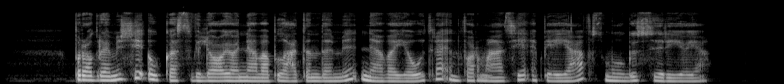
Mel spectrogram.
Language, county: Lithuanian, Alytus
